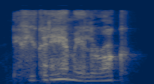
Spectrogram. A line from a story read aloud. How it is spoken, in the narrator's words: he whispered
